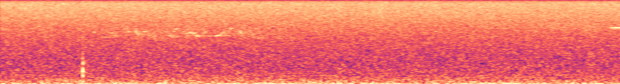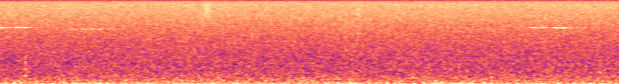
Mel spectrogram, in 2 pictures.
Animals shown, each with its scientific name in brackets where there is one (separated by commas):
Purple Finch (Haemorhous purpureus), Black-throated Green Warbler (Setophaga virens)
